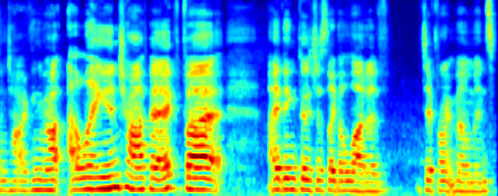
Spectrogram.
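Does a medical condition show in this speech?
No.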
